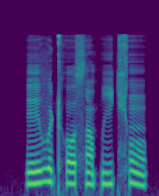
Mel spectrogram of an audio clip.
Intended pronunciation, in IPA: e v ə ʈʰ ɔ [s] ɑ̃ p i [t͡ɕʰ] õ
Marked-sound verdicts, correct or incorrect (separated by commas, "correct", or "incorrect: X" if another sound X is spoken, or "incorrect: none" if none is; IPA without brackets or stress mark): correct, correct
